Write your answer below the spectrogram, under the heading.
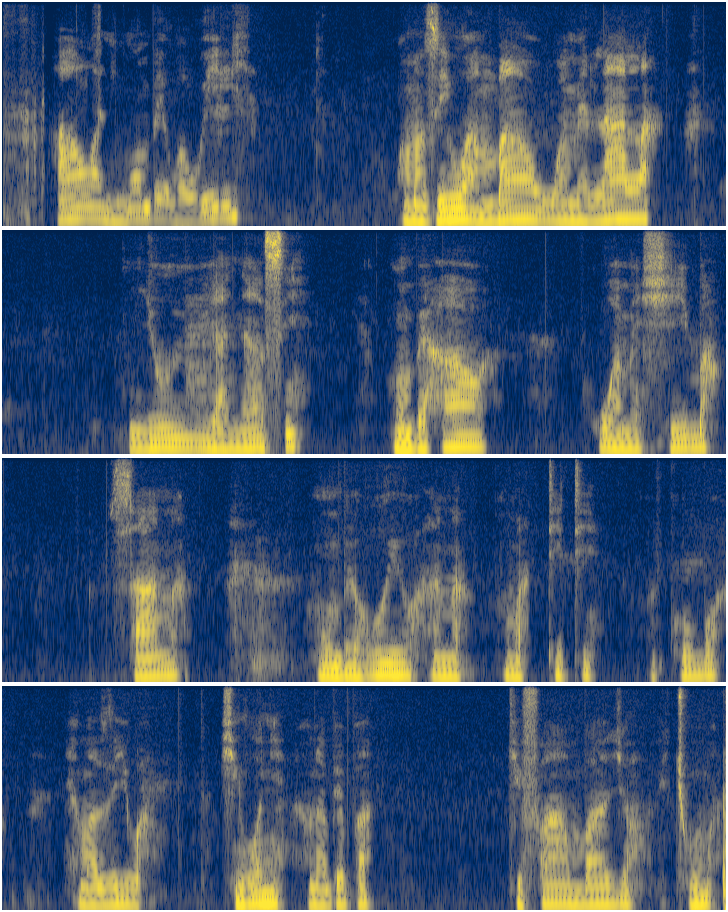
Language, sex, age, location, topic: Swahili, male, 25-35, Nakuru, agriculture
